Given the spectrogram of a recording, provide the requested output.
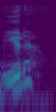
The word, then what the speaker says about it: Buda: And I think I'm saying it right. Buda. That's how they say it over there.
